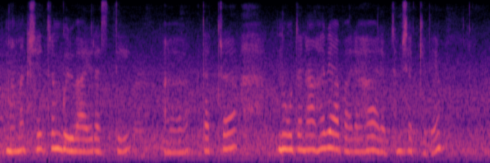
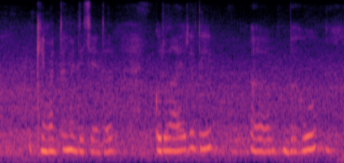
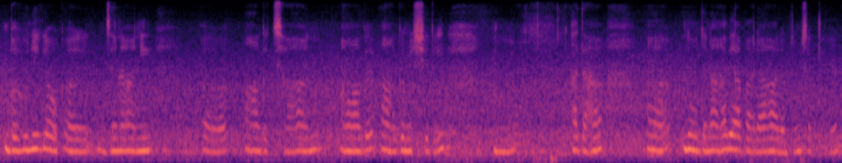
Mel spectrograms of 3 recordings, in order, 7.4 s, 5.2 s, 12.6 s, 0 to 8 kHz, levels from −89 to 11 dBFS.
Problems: none marked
